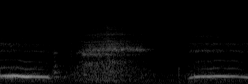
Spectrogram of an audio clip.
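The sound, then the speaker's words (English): Shaky, ragged breathing: a wheezy, whimpering inhale, a breathy rush of air, then another voiced wheeze, as someone struggles to stop crying while being coached to take three deep breaths. “Okay, breathe. Okay, three deep breaths. Okay, you're not breathing with me.”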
